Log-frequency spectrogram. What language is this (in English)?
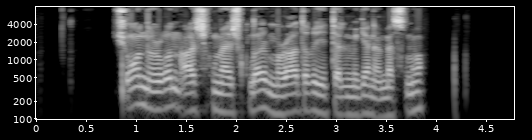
Uyghur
